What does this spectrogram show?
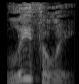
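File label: "lethally", British English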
